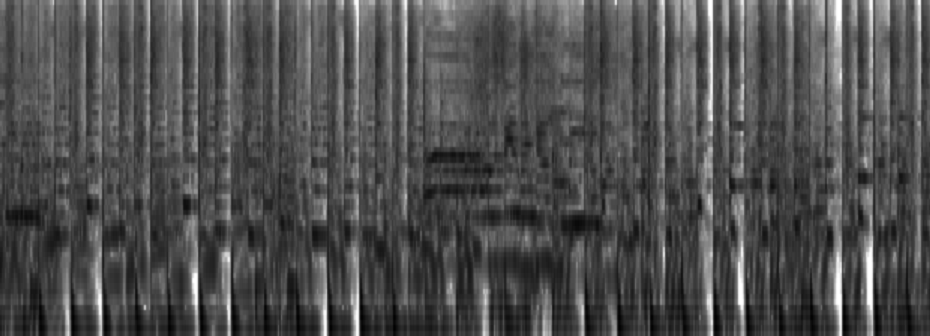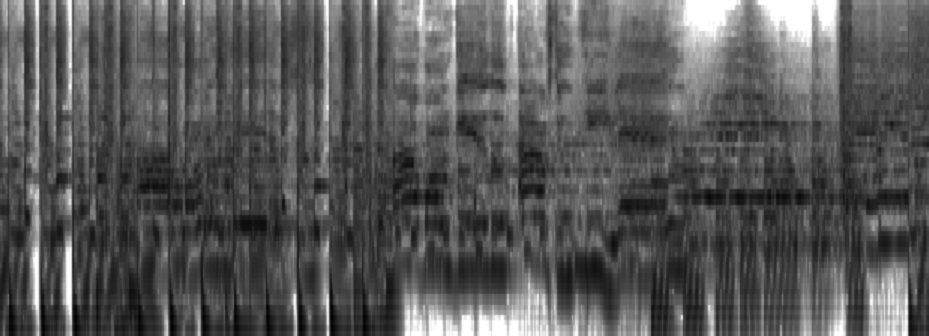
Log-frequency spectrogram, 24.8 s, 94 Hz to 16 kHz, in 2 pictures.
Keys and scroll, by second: 13.3 ctrl+-, 13.5 ctrl+-, 13.6 ctrl+-, 13.8 ctrl+-, 16.2 ctrl+-.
